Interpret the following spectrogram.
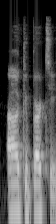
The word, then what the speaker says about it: Guberti: pronounce your last name how do you pronounce it goober T so T sin d'hubert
